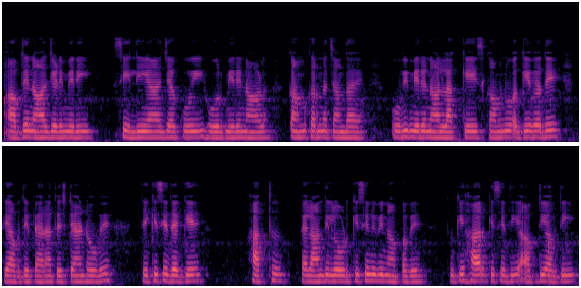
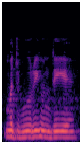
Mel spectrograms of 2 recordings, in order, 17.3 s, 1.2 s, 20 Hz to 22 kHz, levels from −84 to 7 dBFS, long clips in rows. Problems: background sounds at intervals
